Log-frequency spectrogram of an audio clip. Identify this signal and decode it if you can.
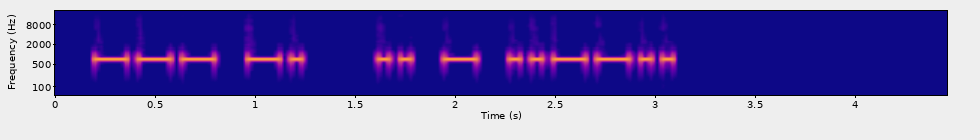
Morse code, heard as a keyed tone, about 22 wpm, 700 Hz. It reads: ON IT?
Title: Sentences from Top 1000 Words - Review Part 1 - 22wpm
